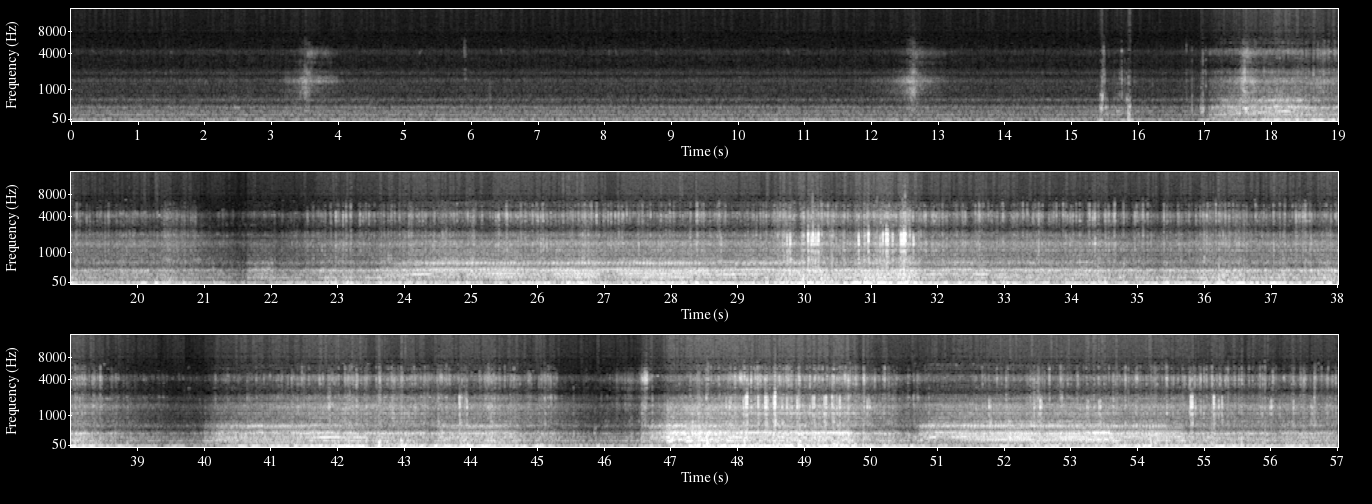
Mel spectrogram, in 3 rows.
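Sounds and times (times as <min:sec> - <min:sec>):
truck pulling away and driving: 0:10.8 - 0:57.0
tyre and wind noise: 0:17.0 - 0:57.0.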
